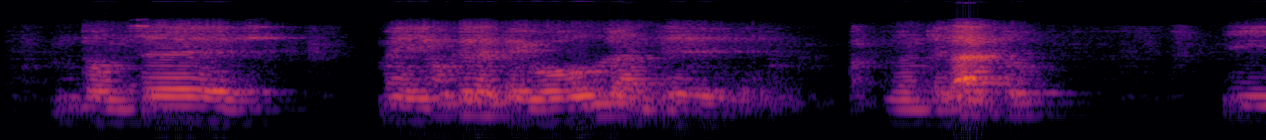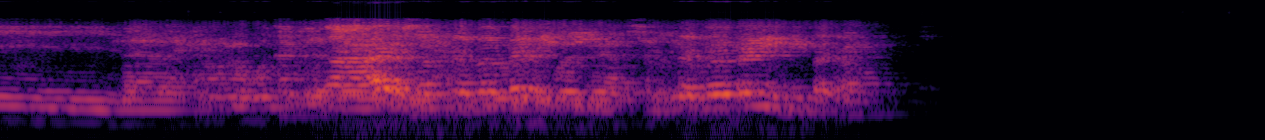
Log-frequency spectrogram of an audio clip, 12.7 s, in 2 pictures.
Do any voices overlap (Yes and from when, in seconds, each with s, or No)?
Yes, from 8.0 s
